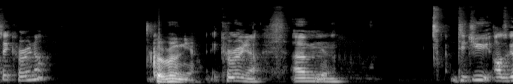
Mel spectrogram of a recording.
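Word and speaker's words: Coruña: Is that how you pronounce it? Coruna.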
